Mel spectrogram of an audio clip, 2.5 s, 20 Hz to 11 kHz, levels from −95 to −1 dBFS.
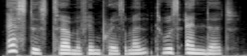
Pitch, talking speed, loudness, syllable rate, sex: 205 Hz, 145 wpm, -18 LUFS, 5.0 syllables/s, female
